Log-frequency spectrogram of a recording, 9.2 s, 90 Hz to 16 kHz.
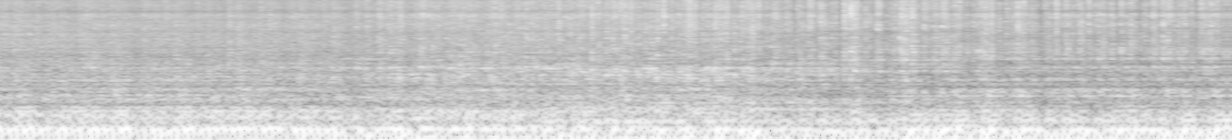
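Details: LQ4 V8 swapped into a Fairmont, running on Holley Terminator X: deep steady idle holding an even beat, no misses or knocks; runs smooth and settled.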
